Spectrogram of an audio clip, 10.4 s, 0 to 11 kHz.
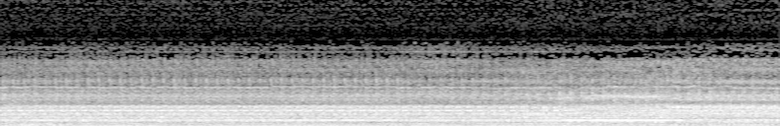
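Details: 2020 Chevy Malibu 1.5 Turbo just after vacuum pump replacement, first start, no fuel leaks or check engine light: steady idle with a light, even injector tick about four per second and no stumbling; normal idle.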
